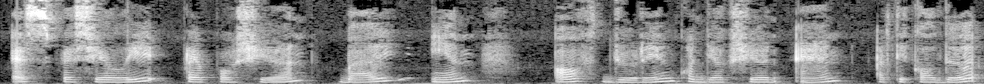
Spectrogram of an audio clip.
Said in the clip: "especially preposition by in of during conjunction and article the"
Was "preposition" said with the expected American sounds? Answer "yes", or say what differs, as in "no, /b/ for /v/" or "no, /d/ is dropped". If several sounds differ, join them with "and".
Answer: no, /s/ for /z/ and /ʃ/ is dropped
